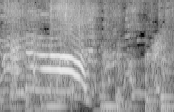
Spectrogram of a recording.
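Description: Barongan procession music with a steady pulse of low drum and gong notes. Over it a high, drawn-out wailing note slides down and breaks off about a second in.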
